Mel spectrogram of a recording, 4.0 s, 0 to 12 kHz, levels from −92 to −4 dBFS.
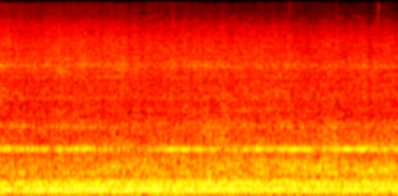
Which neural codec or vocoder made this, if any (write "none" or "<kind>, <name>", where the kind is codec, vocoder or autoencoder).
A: none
